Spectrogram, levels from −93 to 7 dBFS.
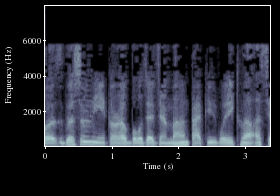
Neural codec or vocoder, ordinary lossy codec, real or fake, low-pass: codec, 16 kHz, 0.5 kbps, X-Codec, HuBERT features, trained on general audio; MP3, 24 kbps; fake; 7.2 kHz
